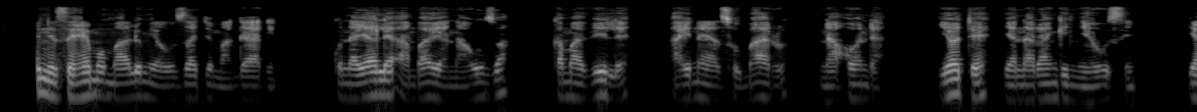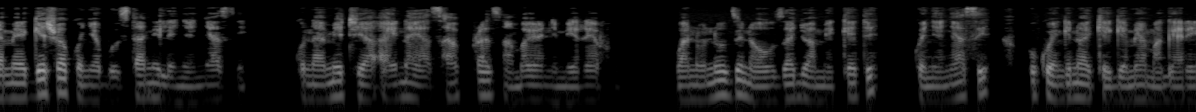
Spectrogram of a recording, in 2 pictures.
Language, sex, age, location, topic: Swahili, male, 25-35, Nairobi, finance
